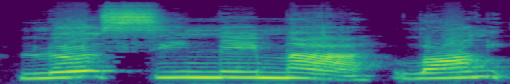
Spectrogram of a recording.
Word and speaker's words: cinéma: Le cinéma, long E and then an A.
